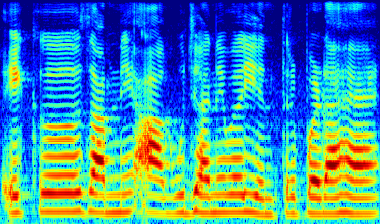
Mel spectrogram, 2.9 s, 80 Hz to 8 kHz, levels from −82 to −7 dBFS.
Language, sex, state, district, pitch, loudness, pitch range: Hindi, female, Punjab, Pathankot, 225 Hz, -14 LUFS, 220-235 Hz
